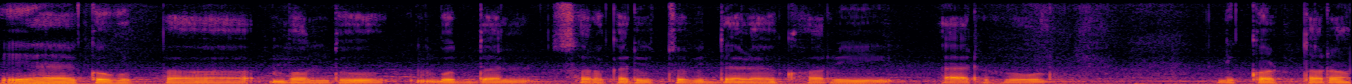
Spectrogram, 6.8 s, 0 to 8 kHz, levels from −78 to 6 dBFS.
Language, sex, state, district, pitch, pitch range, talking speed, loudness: Odia, male, Odisha, Nuapada, 115 Hz, 110-115 Hz, 90 wpm, -18 LUFS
